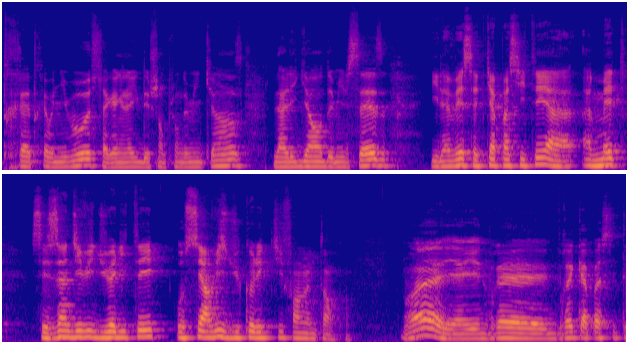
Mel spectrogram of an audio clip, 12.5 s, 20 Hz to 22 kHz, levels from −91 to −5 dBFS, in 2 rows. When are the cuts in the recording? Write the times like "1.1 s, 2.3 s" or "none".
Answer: 4.2 s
